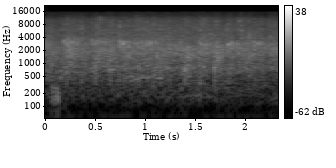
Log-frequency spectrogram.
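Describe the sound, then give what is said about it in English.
An audience claps steadily for Jesus, many hands blending into a dense, continuous wash of bright, crackling applause that holds at an even loudness throughout, with no voices rising above it. “Let's clap for Jesus five minutes, five seconds.”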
